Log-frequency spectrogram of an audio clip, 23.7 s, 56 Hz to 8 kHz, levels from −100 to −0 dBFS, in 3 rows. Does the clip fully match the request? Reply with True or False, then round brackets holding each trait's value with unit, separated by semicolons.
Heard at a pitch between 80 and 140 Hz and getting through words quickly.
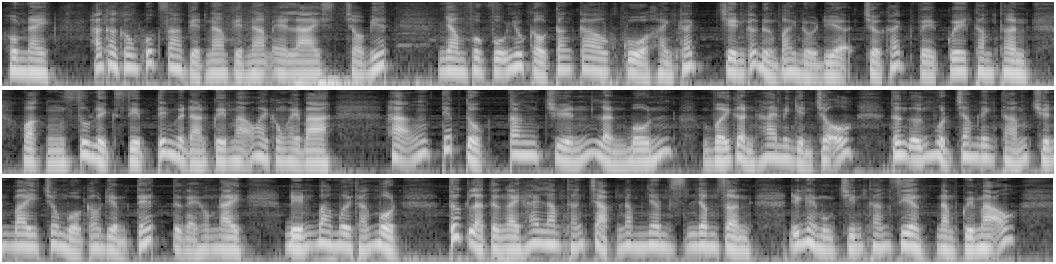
False (135 Hz; 235 wpm)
